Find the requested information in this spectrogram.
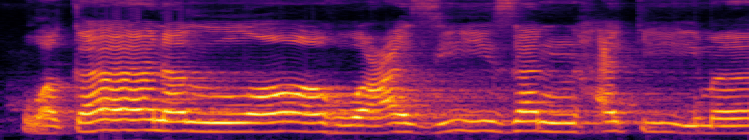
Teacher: ज़न, तनवीन में इज़हार हो रहा है, इसे जल्द पढ़ना है।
